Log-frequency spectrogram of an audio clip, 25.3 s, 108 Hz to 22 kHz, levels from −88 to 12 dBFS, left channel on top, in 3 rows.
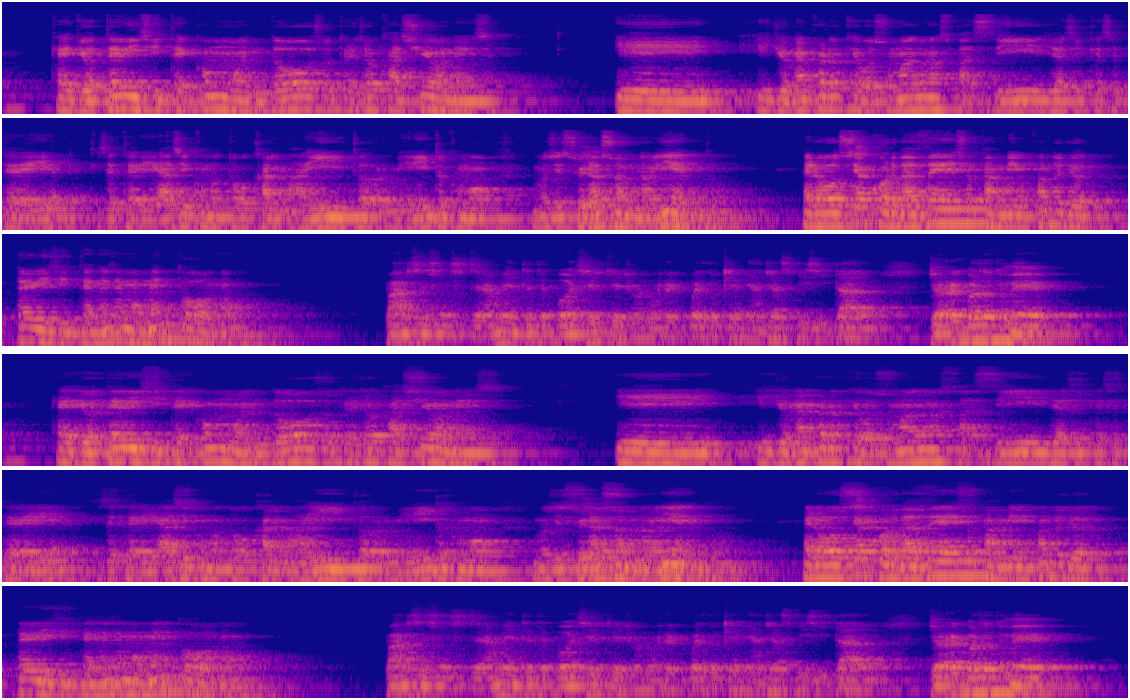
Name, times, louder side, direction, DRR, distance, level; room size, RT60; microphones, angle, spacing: voice 1, 0.4-3.7 4.6-13.9 14.5-16.7 17.0-18.8, equal, 90° left, 0 dB, 2.9 m, -29 dB
voice 2, 19.8-24.7, left 1 dB, 20° left, -1 dB, 1.2 m, -32 dB
17.0 x 9.9 x 2.4 m, 1.1 s
head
